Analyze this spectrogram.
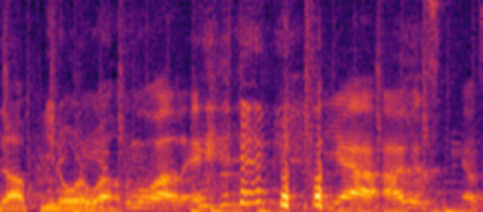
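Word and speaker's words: Ogunbowale: You pronounce her last name. I don't want to mess it up. You know her well. Kumuwale.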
